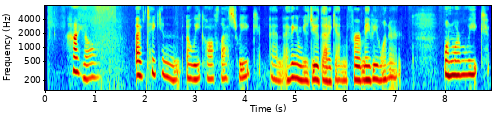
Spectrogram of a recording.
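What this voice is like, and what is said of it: Groggy early-morning voice. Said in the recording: “Excuse my voice, it's early in the morning.”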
